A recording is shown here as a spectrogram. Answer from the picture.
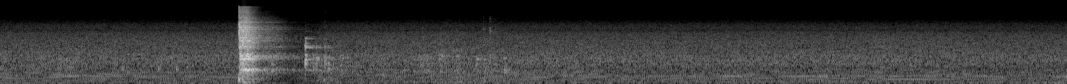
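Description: A 425 lb barbell loaded with iron plates dropped onto a concrete garage floor. It lands with one loud crash about two seconds in, followed by a smaller knock about half a second later.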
